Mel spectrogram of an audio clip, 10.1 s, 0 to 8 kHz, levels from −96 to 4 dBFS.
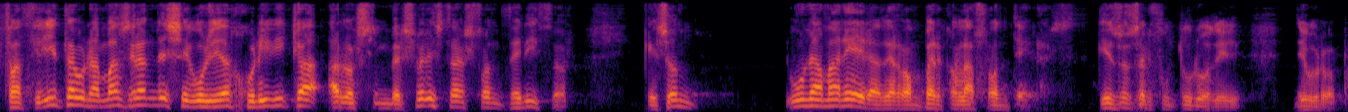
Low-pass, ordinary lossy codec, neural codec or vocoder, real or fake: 7.2 kHz; none; codec, 24 kHz, 3 kbps, HILCodec; fake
